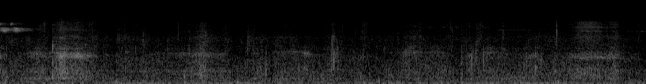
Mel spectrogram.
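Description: Soft footsteps of a person walking along a dirt path at a steady walking pace.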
